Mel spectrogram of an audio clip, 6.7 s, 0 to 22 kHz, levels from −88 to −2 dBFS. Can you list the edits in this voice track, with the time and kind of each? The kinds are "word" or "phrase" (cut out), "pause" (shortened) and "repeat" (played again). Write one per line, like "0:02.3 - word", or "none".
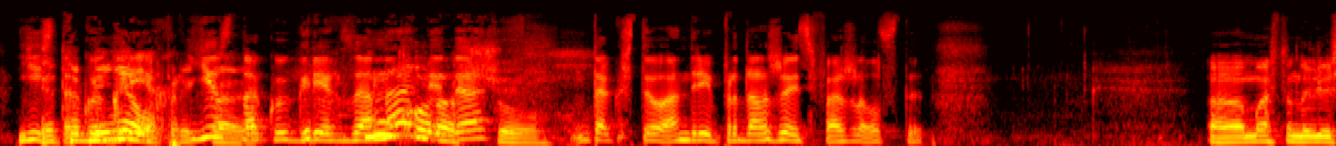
none

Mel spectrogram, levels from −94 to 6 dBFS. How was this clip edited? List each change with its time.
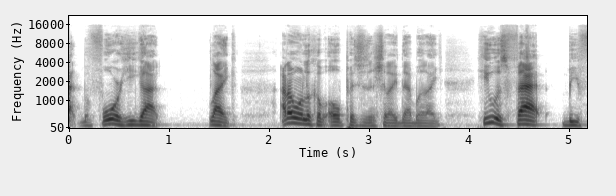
none

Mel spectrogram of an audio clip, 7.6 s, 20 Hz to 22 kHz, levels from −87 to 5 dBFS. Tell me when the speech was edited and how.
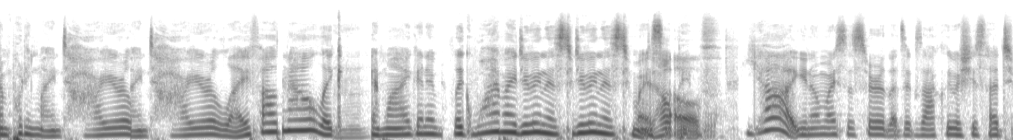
0:01.0 - repeat
0:02.1 - word
0:03.3 - word
0:04.3 - repeat
0:05.5 - pause

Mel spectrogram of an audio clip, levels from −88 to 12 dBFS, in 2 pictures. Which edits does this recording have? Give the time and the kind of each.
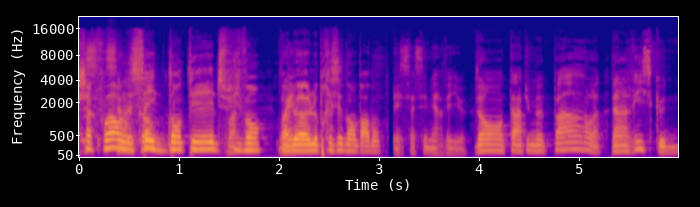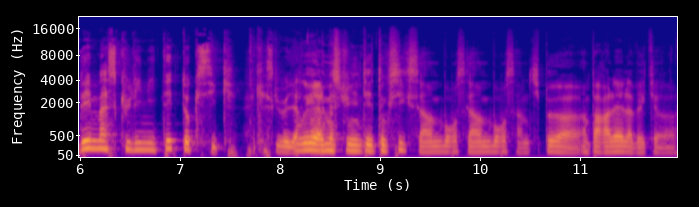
0:03.9 - pause
0:04.5 - phrase
0:05.3 - pause
0:07.9 - phrase
0:08.4 - word
0:09.9 - repeat
0:11.0 - word

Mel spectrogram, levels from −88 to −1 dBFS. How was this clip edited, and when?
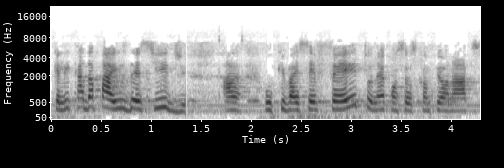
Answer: none

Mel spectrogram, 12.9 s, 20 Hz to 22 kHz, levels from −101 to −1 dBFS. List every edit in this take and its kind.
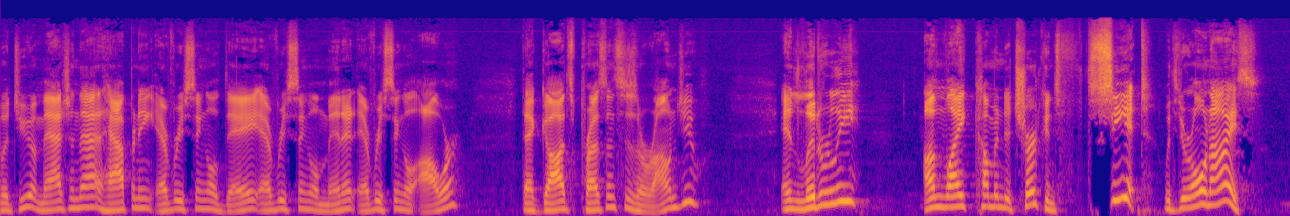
0:10.4 - word

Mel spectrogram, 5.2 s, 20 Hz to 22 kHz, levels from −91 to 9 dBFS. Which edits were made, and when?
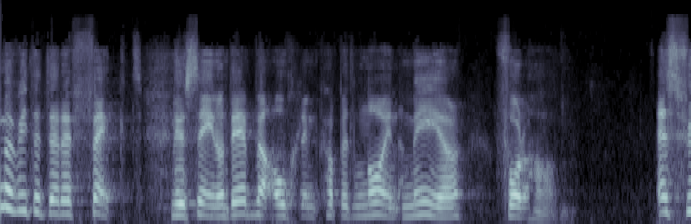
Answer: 0:01.3 - word
0:01.7 - word
0:02.2 - word
0:03.0 - word
0:03.9 - word

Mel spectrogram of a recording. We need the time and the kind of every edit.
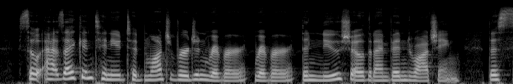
0:02.6 - repeat

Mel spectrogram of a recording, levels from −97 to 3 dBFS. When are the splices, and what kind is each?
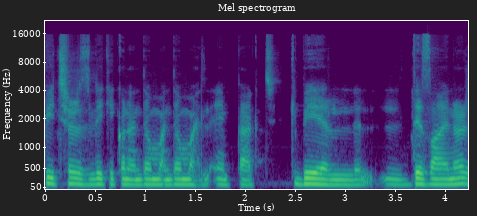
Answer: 0:01.2 - repeat
0:02.3 - word

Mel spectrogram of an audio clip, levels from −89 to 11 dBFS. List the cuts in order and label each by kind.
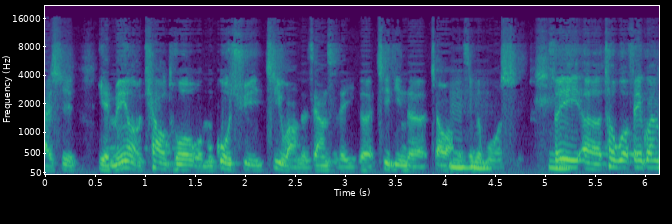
0:04.9 - pause

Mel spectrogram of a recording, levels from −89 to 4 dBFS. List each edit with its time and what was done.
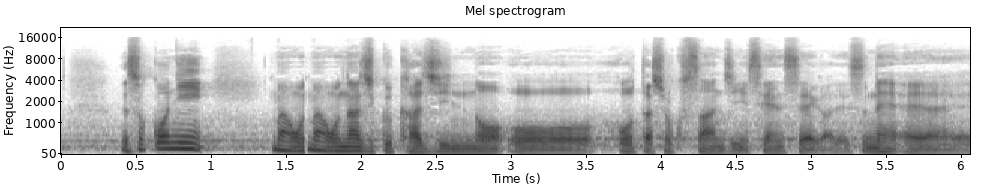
0:01.6 - repeat

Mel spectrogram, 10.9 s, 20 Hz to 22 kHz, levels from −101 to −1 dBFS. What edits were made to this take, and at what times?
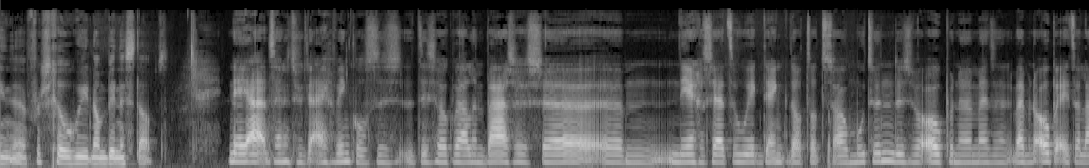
none

